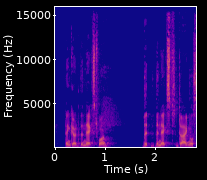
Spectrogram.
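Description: Dark and mellow in tone, a man with an Australian accent speaks at a medium pitch with ordinary pitch variation. The recording is very clean, with a silent background. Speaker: philosopher of mathematics. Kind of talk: interview conversation. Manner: halting, many restarts.

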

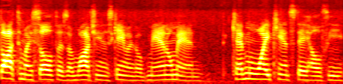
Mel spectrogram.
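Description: With a Chicago accent, a woman with a fairly low pitch talks at a fairly quick pace. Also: quiet background. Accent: Chicago Midwestern. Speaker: sports journalist. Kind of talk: casual chat.

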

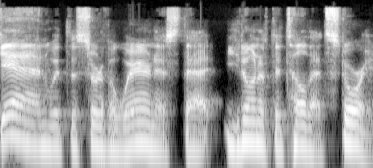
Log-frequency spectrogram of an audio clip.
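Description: Against a quiet background, a man with an American accent talks at a fairly quick pace, his fairly high pitch touched with vocal fry. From Massachusetts, Boston area. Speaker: podcast host and former Navy SEAL, mental fitness speaker. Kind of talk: interview conversation. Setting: video call.

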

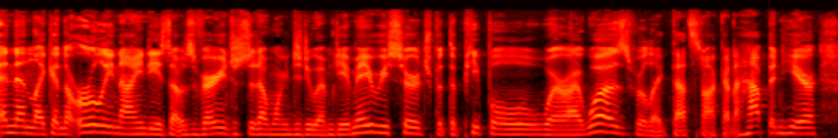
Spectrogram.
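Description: Very fast delivery with an American accent, hardly any pauses and very even loudness. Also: woman, very deep, low pitch for a woman, ordinary pitch variation. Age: 50s. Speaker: psychiatrist and author. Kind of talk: interview.

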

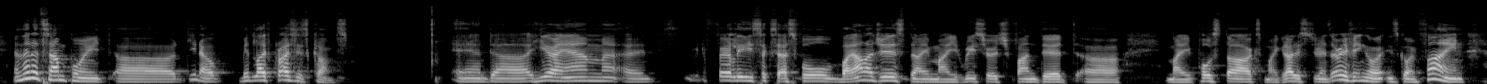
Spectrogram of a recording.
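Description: Fairly slow delivery with lively intonation. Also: man, fairly high pitch for a man. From Italy (Rome). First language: Italian. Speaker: philosophy professor. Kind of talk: interview. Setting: remote call.

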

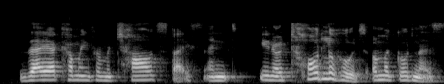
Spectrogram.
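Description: With an Australian accent, a woman keeps her speech at a moderate pace. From Western Australia wheat belt. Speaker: parenting author and educator. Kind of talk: casual interview chat. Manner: energetic, animated.

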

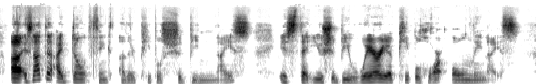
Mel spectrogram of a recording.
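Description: A man with an American accent and a normal speaking voice, medium in pitch and fairly slow in pace, on a very clean recording with a silent background. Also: ordinary pitch variation, dry, close sound with no echo. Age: 20s. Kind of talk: casual interview chat. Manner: joking, playful.

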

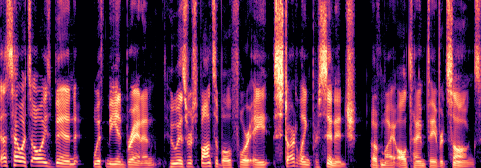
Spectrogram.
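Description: Pitch swings very widely while loudness stays very even, at a moderate pace with hardly any pauses, in a very clean recording against a silent background. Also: man, medium pitch for a man. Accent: American. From US South. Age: 50s. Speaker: podcast host. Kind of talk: interview. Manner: animated.

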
